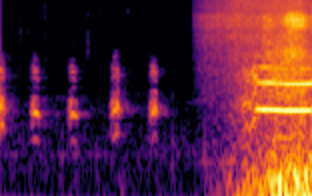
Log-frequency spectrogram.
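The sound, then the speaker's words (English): Fictional Eustropian fire chicken clucks five short, evenly spaced times, then a loud rushing roar swells up and continues to the end. “The Eustropian fire chicken. It's quite the delicacy.”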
